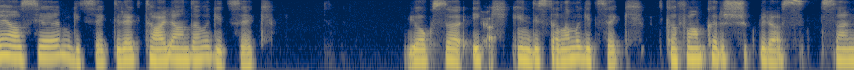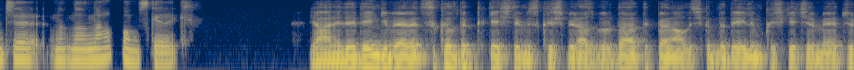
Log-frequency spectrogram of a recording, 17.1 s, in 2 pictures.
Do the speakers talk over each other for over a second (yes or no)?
no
